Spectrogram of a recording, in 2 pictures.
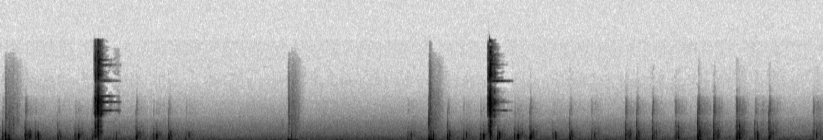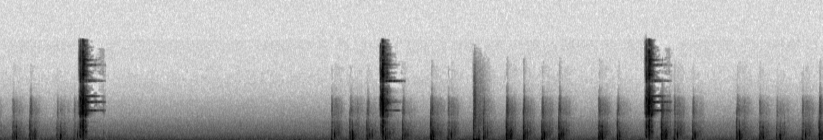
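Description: Rifle shots crack in quick bursts, close by.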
